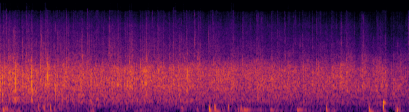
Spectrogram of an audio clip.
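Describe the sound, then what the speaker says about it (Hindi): Studio audience at an Independence Day special quiz show gives a contestant sustained, loud applause, a dense and even clatter of many hands that continues for the whole stretch with no speech over it. "हाँ सब तालियां आपके लिए बजा रहे हैं, सब खुश हैं।"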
